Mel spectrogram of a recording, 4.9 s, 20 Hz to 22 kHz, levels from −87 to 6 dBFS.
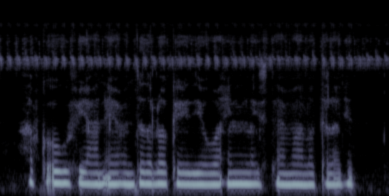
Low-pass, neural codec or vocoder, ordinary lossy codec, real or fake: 14.4 kHz; none; none; real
